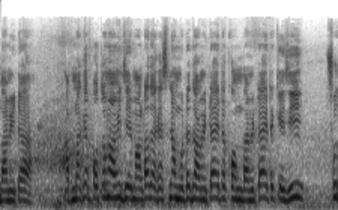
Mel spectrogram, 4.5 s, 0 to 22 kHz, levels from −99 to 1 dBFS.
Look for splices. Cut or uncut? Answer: uncut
